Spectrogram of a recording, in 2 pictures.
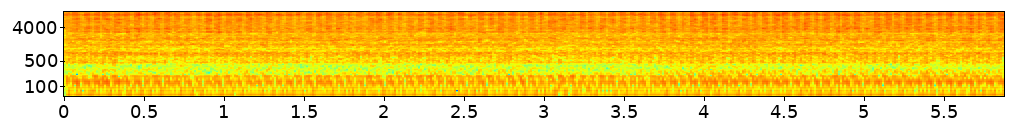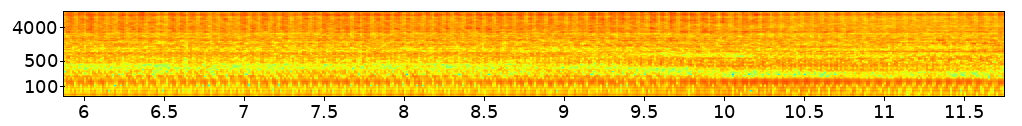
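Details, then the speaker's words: Yamaha EF12000DE generator, Robin twin, after electrical repair with fresh fuel and auto choke, smoking: loud rough idle with uneven lumpy beat; seems to be running on only one cylinder. "run a one cylinder right now it seems like"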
